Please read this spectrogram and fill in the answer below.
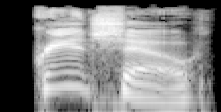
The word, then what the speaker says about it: Grant Show: Grant Show. That is how they pronounce his name, which made me go through video interviews with him to check how he is introduced. It is just like the word.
